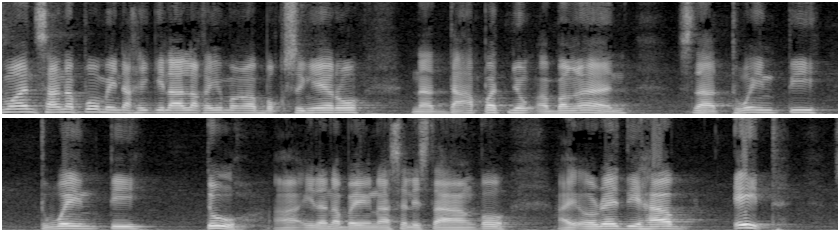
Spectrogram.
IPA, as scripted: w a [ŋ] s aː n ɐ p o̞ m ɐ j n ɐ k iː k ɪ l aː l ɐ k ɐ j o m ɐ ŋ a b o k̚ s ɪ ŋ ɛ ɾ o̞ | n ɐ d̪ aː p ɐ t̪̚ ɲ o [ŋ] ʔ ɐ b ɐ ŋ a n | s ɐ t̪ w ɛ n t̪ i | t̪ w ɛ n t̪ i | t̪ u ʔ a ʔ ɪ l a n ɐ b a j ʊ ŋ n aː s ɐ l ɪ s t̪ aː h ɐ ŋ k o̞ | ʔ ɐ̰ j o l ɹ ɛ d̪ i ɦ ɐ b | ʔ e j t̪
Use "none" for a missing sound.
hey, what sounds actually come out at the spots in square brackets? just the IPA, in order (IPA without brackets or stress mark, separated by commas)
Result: n, ŋ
